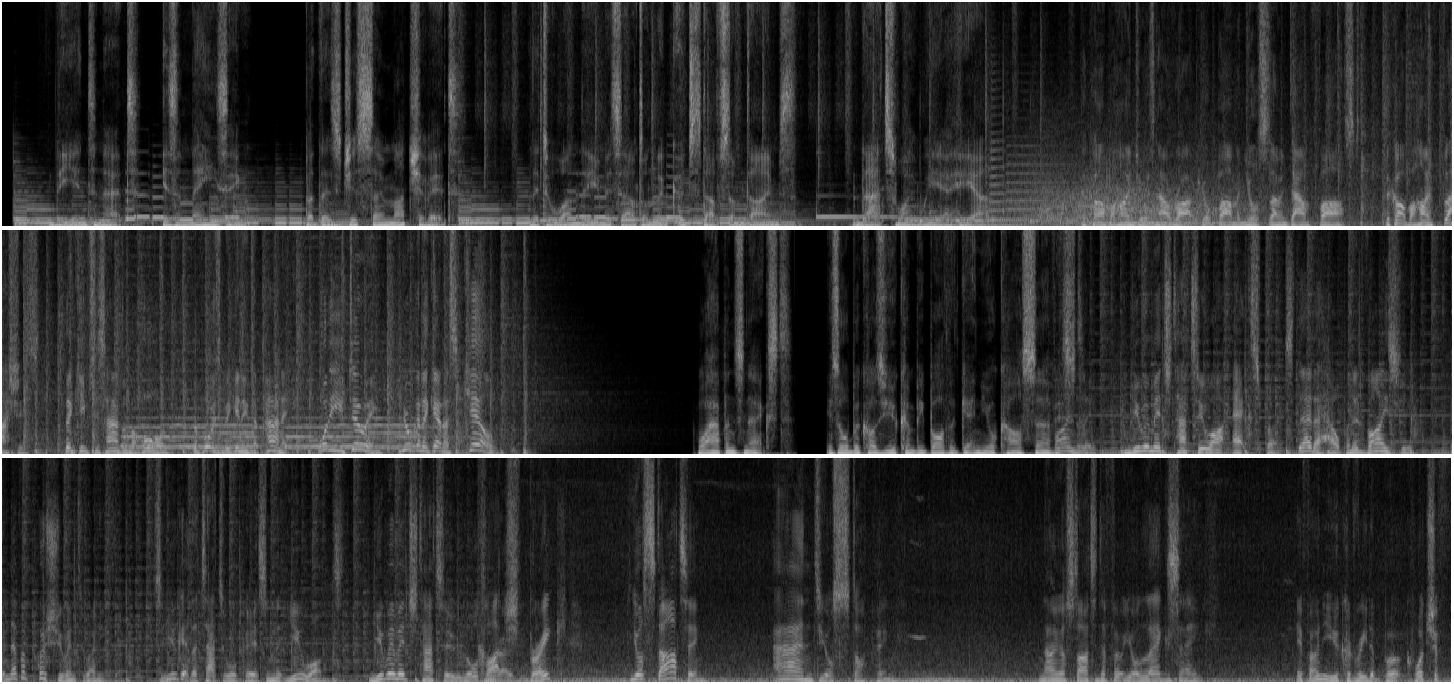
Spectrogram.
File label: Radio Commercials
